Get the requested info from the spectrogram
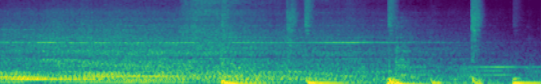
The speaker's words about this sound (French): Juste quelques bus qui passent, au petit bonheur la chance.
